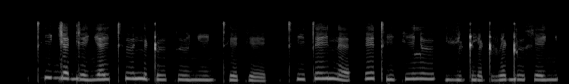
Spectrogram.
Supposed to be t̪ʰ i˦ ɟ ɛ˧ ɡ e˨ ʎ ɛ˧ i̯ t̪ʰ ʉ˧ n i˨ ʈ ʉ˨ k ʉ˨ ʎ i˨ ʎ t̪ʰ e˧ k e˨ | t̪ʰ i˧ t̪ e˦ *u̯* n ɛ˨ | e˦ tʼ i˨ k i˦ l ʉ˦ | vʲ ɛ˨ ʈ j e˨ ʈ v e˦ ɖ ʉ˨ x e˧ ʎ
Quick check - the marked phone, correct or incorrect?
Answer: incorrect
